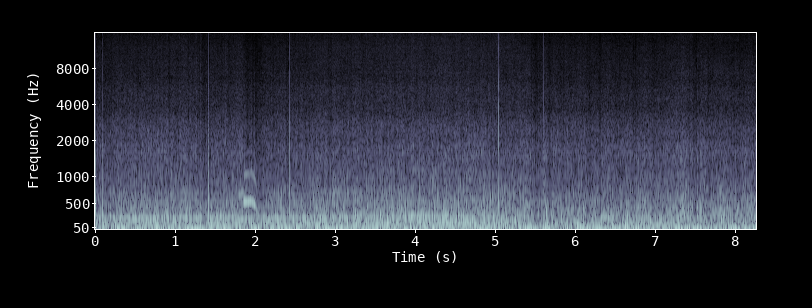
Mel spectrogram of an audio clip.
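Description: Heavy wind rush on the microphone of a Honda CBR650R ridden at high speed, with the bike's inline-four engine holding a steady note that fades out about halfway through as the bike slows. A few faint clicks are heard along the way.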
